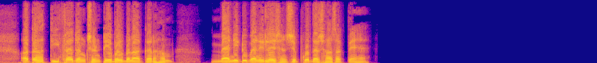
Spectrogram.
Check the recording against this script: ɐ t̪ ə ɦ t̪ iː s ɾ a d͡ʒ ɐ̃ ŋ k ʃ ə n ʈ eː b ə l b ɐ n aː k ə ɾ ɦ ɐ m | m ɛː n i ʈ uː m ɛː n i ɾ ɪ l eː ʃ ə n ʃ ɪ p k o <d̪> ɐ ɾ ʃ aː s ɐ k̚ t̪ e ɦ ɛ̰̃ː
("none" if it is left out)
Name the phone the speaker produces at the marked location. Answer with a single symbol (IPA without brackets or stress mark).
d̪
